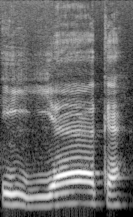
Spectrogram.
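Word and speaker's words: إياك: yang kedua adalah ya jadi iyaka itu dasarnya seperti ini teman-teman Jadi jangan terlalu ringan jadi harus ditekan membacanya Oke jadi harus ditekan membacanya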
